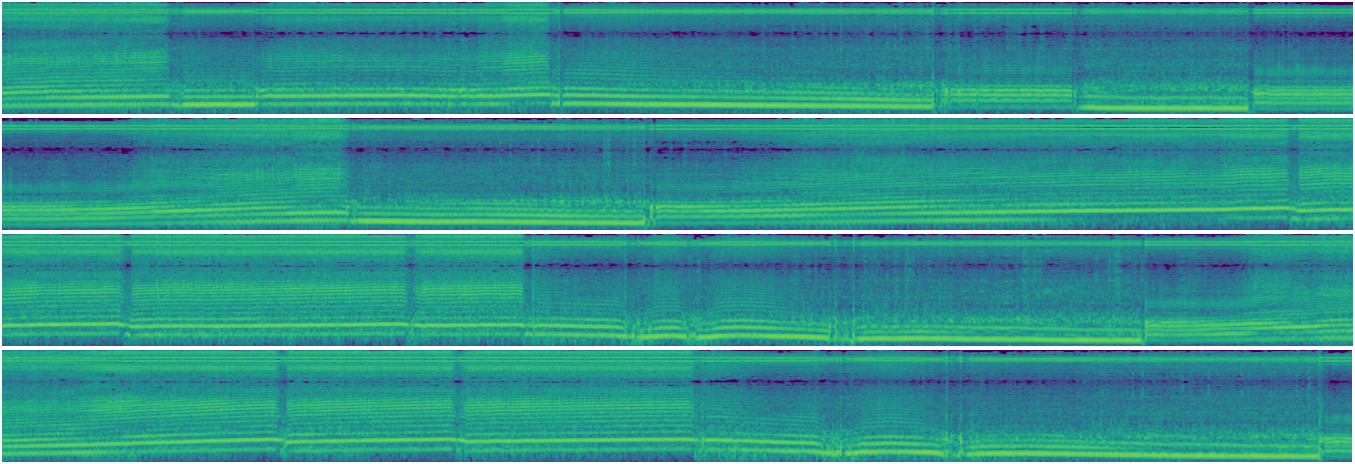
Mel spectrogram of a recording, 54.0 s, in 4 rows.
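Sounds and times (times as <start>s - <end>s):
race motorcycle engine revving: 0.0s - 54.0s.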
